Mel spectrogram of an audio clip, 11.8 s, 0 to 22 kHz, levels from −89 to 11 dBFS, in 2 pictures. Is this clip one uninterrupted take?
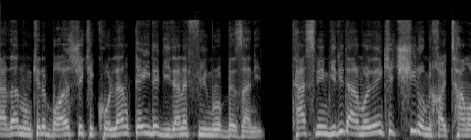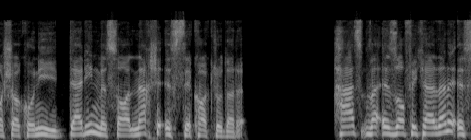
yes; 0 cuts

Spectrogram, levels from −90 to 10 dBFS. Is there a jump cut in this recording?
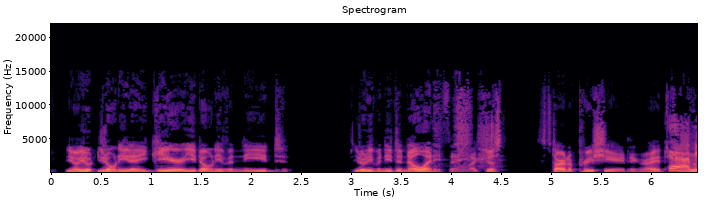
no; 0 cuts

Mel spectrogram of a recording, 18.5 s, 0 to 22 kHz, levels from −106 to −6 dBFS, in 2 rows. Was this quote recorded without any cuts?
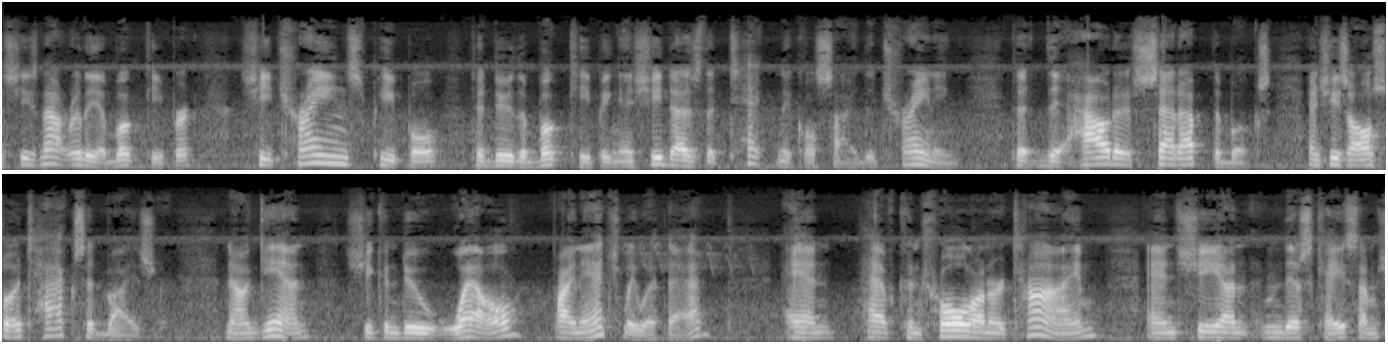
yes; 0 cuts

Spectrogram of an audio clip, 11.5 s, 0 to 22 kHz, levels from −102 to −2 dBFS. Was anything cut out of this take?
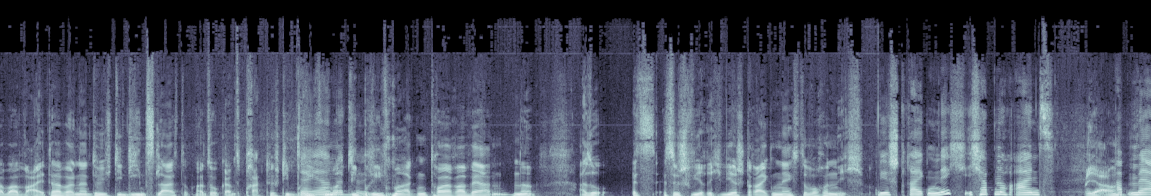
no; 0 cuts

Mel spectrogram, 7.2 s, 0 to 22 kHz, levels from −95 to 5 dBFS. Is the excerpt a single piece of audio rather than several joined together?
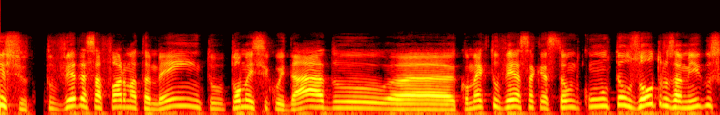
yes; 0 cuts

